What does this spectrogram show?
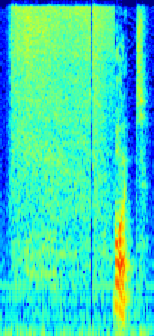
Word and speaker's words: foot: need to do first think of the word as having two beats one two hold the F sound for the First full beat foot like that do it again foot do you see how long I am holding that F now I know that's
